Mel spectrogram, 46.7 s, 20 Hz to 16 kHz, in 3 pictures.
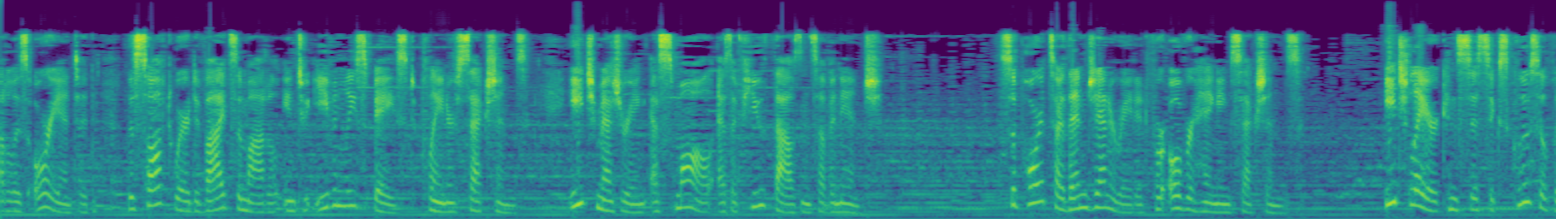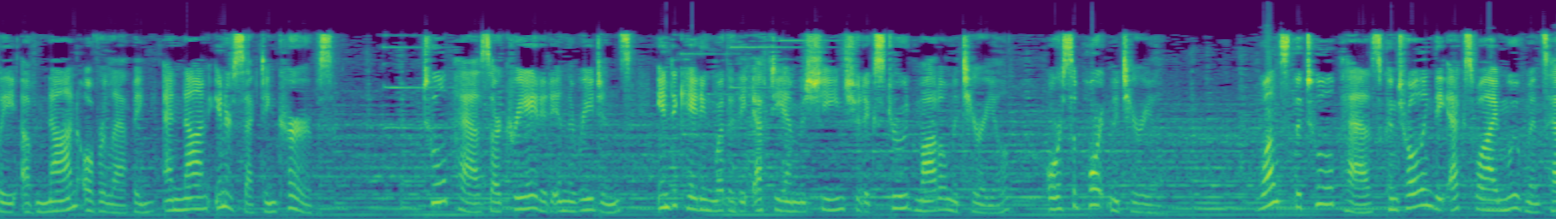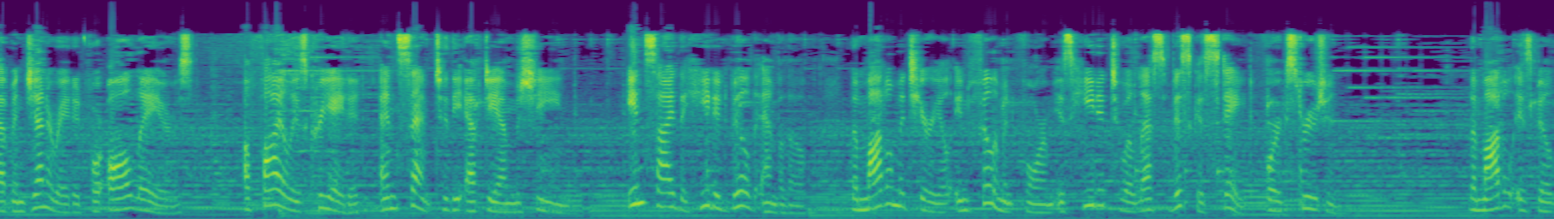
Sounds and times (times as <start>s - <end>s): Speech: 0.0s - 8.8s, 10.0s - 13.0s, 13.8s - 18.9s, 19.8s - 27.2s, 28.2s - 33.0s, 33.6s - 36.8s, 37.4s - 44.6s, 45.8s - 46.6s
Music: 0.0s - 46.6s.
